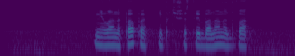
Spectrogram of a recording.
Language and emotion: Russian, neutral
